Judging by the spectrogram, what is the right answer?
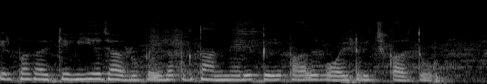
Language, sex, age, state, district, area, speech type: Punjabi, female, 18-30, Punjab, Mansa, urban, read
